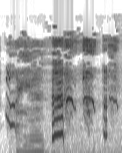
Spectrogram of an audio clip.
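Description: A woman wailing in grief, in short high cries that fall sharply in pitch.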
